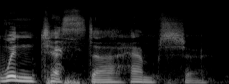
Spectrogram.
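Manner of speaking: put-on English accent. Trying the town name again, imitating SJ: put-on English accent. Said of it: "Try that again".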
